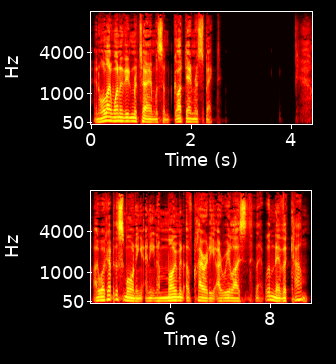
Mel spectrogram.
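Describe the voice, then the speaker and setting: A man's voice: low voice, no room sound, studio quality, lightly acted. A man reading a story monologue as an aggrieved, uncomfortable office employee making an earnest, defiant stand. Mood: defiant, bitter. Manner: deliberate, emphatic, earnest.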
